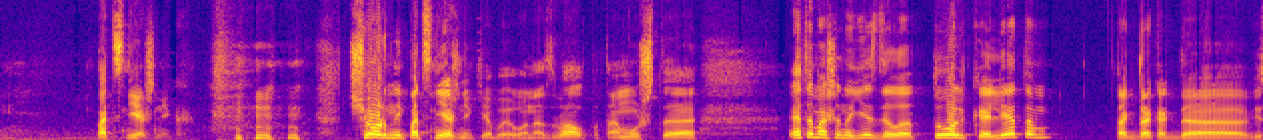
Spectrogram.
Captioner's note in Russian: смех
